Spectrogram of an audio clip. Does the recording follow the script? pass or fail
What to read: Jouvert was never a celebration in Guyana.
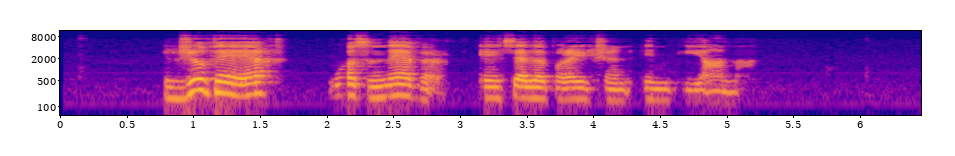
pass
